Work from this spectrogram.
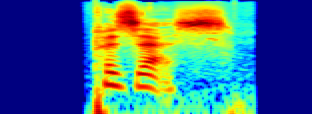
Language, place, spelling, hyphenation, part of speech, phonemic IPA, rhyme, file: English, California, possess, pos‧sess, verb, /pəˈzɛs/, -ɛs, En-us-possess.ogg
- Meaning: 1. To have (something) as, or as if as, an owner; to have, to own 2. Of an idea, thought, etc.: to dominate (someone's mind); to strongly influence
